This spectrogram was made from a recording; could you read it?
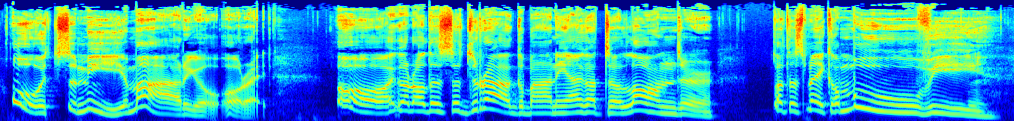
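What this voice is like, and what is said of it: Put-on Italian accent. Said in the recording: “let me do an accent ... Can I do an Italian one instead?”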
